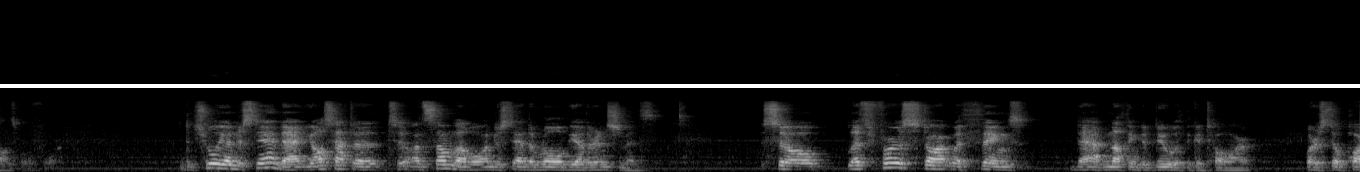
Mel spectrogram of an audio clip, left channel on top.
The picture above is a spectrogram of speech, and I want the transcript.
for. To truly understand that, you also have to on some level, understand the role of the other instruments. So let's first start with things that have nothing to do with the guitar, but are still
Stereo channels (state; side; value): silent; left; 57 dB below the other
